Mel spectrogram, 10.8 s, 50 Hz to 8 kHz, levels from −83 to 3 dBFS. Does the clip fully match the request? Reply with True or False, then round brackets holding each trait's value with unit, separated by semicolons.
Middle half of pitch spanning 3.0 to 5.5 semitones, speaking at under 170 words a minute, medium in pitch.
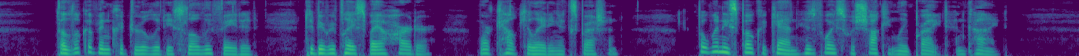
True (3.6 semitones; 150 wpm; 150 Hz)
